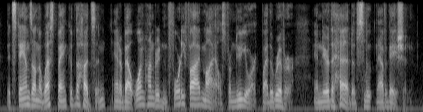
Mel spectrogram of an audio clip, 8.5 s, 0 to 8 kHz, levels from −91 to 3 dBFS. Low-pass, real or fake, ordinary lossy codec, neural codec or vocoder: 7.2 kHz; fake; Opus, 64 kbps; codec, 16 kHz, 2 kbps, FunCodec, trained on LibriTTS, 25 frames a second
